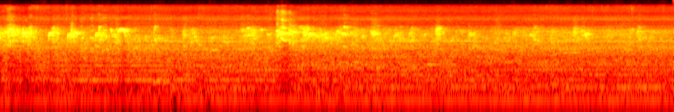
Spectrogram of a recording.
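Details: Ringnecks, cockatiels, budgies and a sun conure kept together in a home setup; rapid bursts of shrill chirps and a few harsher squawks pile over each other, with a constant low background hum.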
